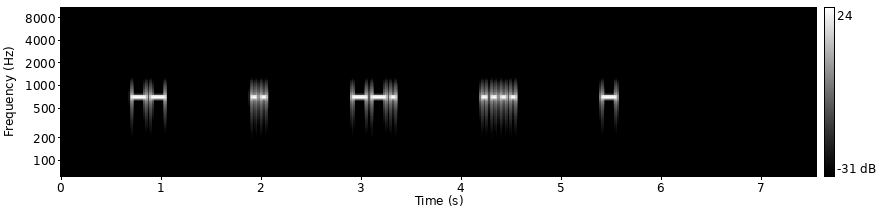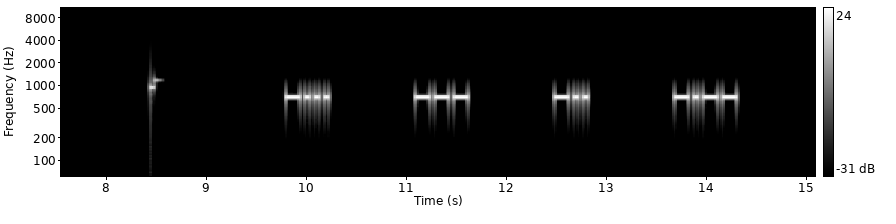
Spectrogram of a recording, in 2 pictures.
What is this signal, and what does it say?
Morse code, heard as a keyed tone, about 25 wpm, spaced as for 9 wpm, 700 Hz. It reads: MIGHT BODY
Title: 6x Character Spacing - Top 500 Words - 25wpm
